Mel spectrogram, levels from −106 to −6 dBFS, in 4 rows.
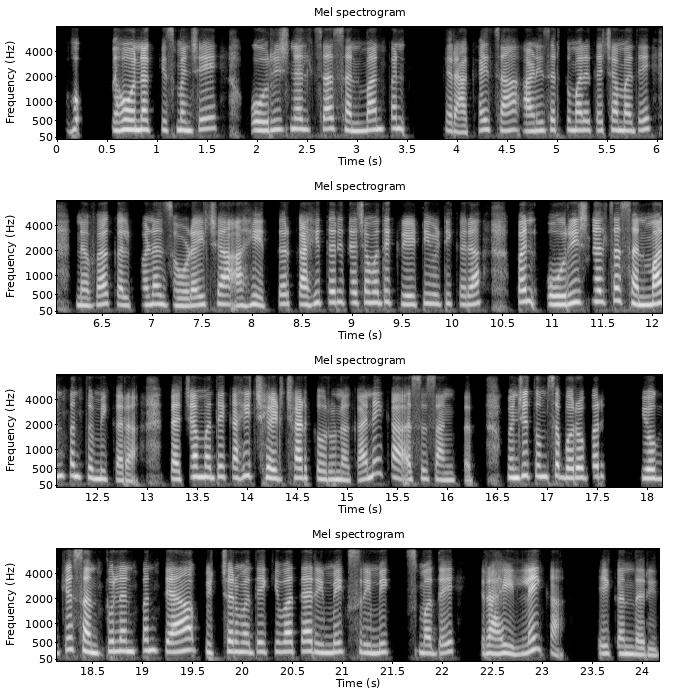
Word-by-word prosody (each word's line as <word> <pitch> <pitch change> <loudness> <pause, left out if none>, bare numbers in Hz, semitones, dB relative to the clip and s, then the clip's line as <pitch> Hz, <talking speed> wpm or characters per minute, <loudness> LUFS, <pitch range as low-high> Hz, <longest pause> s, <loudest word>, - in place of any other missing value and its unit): हो, - - 0 0.4
हो, 260 +1 +6
नक्कीच 250 -2 +2
म्हणजे 250 +4 0 0.5
ओरिजनलचा 265 +3 -1
सन्मानपण 255 +4 0 0.5
राखायचा 225 +5 -3 0.2
आणि 215 +2 0
जर 255 - -4
तुम्हाला 240 -1 -1
त्याच्यामध्ये 235 +1 -2 0.4
नव्या 210 +3 +1
कल्पना 225 +2 -2
जोडायच्या 215 +5 0
आहेत, 210 0 0
तर 250 - 0
काहीतरी 275 +5 +1
त्याच्यामध्ये 280 +1 -1
क्रिएटिविटी 250 +1 -2
करा. 235 +1 0 0.4
पण 305 +1 +5 0.2
ओरिजनलचा 295 +6 +3
सन्मानपण 265 +5 +4
तुम्ही 225 -4 0
करा. 185 -2 -1 0.4
त्याच्यामध्ये 275 +5 +2
काही 265 +4 +2
छेडछाड 250 0 +4
करू 210 -2 -3
नका, 195 0 -1
नाही 325 +10 -1
का? 260 - +2
असं 210 +2 -1
सांगतात. 195 -3 -4 0.4
म्हणजे 255 +3 +5
तुमचं 290 +1 0
बरोबर 260 +2 +1 0.4
योग्य 240 +5 +1
संतुलनपण 265 +3 +3
त्या 260 +4 +5
पिक्चरमध्ये 250 +1 0
किंवा 255 0 +1
त्या 265 0 +3
रिमेक्स-रिमिक्समध्ये 230 -1 -1 0.3
राहील 205 -2 +1
नाही 290 +7 +8
का, - - -5 0.4
एकंदरीत. 195 -5 -3
245 Hz, 120 wpm, -25 LUFS, 220-270 Hz, 0.5 s, नाही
